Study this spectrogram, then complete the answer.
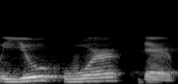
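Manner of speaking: very slow, each word set apart; teacher spelling out the phrase slowly; slow model reading. Shown as a demonstration. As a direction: lay the sentence out slowly for the class. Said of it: "teacher models the English phrase".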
